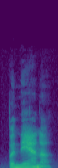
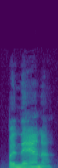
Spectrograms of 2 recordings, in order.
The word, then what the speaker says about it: banana: 한국에서는 이것을 바나나 이렇게 발음을 하지만 사실 미국 사람들은요. 이거를 어떻게 발음하냐면 banana, banana 이렇게 발음해요. 저희 귀에는 좀 이상하게 들리죠? 근데 사실 이게 바나나의 원래의 발음입니다. 바나나가 아니라 네, banana, banana 이렇게 발음을 합니다.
